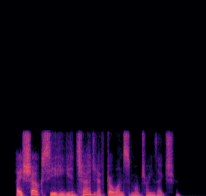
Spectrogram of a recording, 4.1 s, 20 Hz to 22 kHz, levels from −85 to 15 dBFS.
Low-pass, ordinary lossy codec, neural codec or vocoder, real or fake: 7.2 kHz; none; codec, 16 kHz in and 24 kHz out, 0.4 kbps, LongCat-Audio-Codec, four codebook decoder; fake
